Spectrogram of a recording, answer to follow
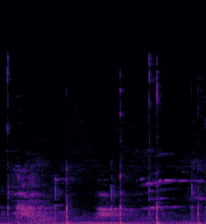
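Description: Soft murmured speech with a few light clicks from a stylus tapping a tablet screen while handwriting, over a low steady hum.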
